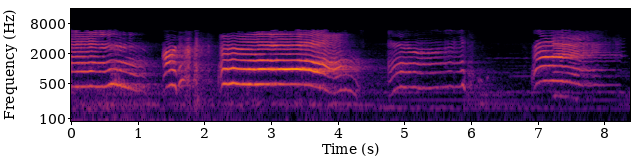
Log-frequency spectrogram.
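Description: A small child cries as a sound effect in a horror story set in a children's hospital, with several loud wailing sobs separated by short pauses and breaths, close and clear.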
